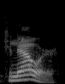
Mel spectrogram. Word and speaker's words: Knaur: something, it's like, yeah, Knaur hour. It's just too easy. And I love it too because it kind of trains people to pronounce our last names.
